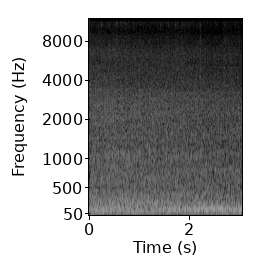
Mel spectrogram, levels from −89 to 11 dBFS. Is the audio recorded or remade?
recorded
